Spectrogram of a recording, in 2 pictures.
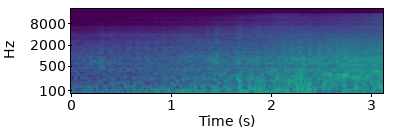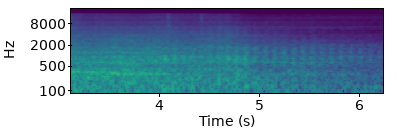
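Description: ScotRail multiple-unit passenger train passing close by on plain line: the rumble of its wheels on the rails swells as it approaches, is loudest midway, then fades as it runs away.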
